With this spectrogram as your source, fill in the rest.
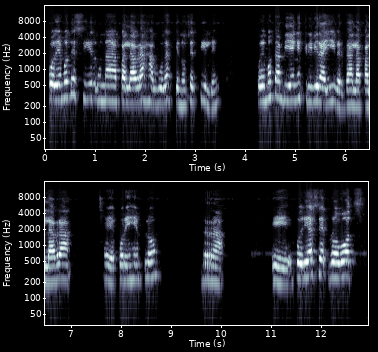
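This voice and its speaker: A woman teacher walks pupils through a spelling exercise at an unhurried, careful pace, drawing out each word. Her voice sits a little high and has a husky edge. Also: low-quality recording. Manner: slow, patient, repeating words syllable by syllable. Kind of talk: classroom lesson on accents.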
